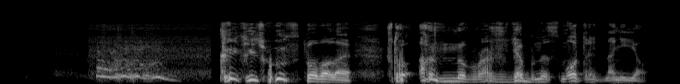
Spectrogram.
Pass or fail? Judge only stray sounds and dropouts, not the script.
fail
